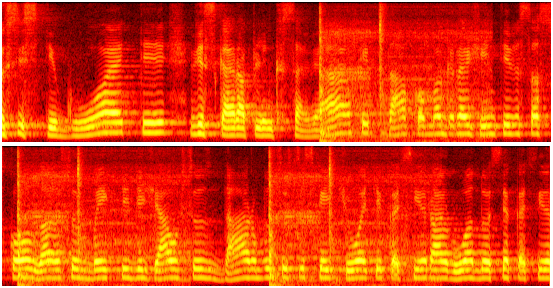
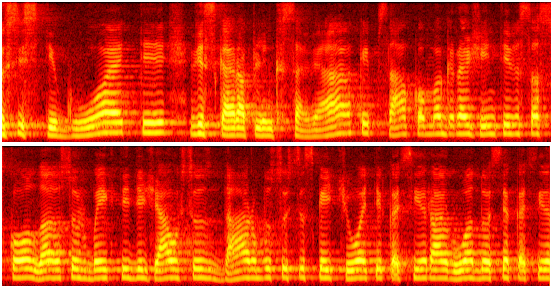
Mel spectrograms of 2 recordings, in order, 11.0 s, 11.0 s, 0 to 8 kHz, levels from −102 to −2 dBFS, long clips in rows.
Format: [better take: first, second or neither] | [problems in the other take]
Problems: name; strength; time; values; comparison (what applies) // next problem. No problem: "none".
second | background sound (Printer); 11 dB below the speech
